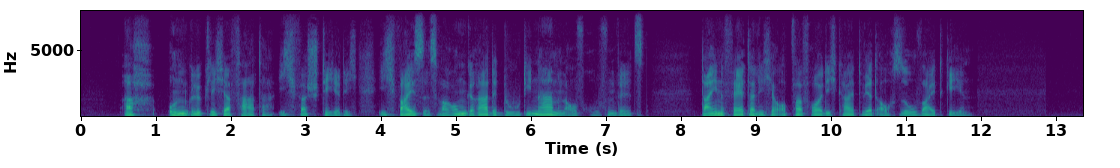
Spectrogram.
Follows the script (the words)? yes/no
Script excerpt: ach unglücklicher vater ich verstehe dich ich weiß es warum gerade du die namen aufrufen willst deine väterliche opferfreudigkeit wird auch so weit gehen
yes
